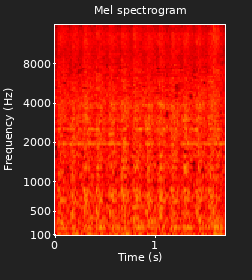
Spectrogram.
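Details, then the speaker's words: Toyota Vios Limo Gen 2 with the pink fuel pump wire cut while installing a GPS tracker: steady rhythmic starter cranking that never catches; no start as no fuel is delivered. "Oke, tidak menyala. Oke, sip. Ketemu. Dan ternyata untuk di mobil Vios Limo Gen 2 untuk kabel full pumpnya dia warna pink."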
